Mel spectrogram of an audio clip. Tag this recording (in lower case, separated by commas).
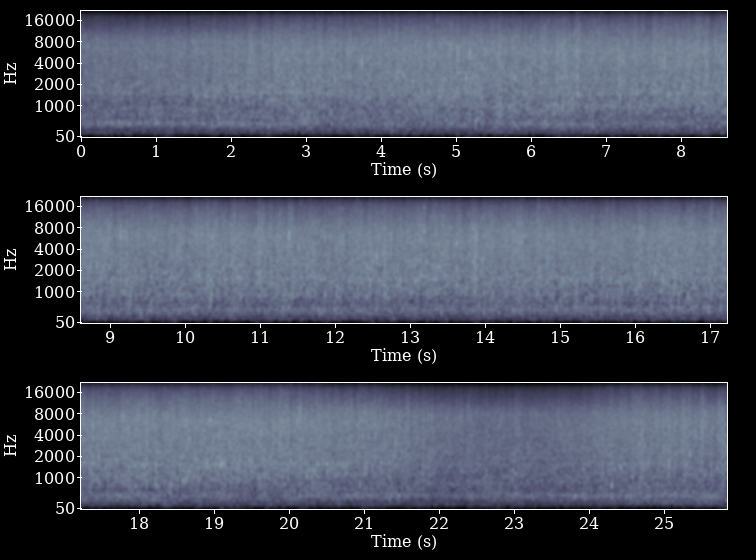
water, stream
